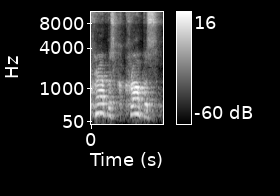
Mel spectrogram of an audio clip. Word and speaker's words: Krampus: Hey, can I get a Krampus? I gotta say Krampus because otherwise Steve will want to fucking smash my nuts for not saying Krampus and not Krampus because we say it wrong.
